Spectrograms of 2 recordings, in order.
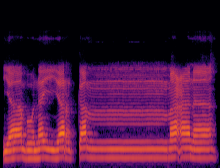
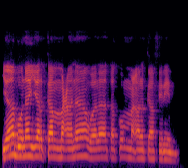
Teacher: Khusus untuk ba bertemu dengan mim, maka dibaca dengan gunnah yang dipanjangkan. Ya, jadi untuk ba dan mim dia termasuk pengecualian.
